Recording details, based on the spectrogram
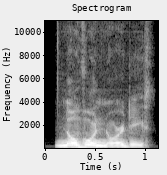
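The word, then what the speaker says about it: Novo Nordisk: very much Adera um Novo nordis I want I say dis because Adera told me how to say it properly um Adera they're Danish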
